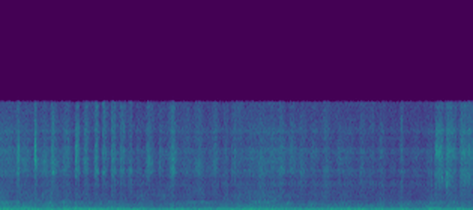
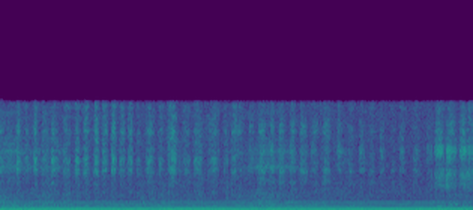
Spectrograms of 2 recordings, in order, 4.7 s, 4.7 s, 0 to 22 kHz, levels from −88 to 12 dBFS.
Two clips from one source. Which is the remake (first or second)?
first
